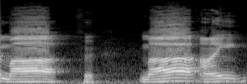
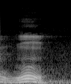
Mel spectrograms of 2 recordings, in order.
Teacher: ਮੰਮਾ ਮੂੰਹ ਰਾਹੀਂ ਨਹੀਂ ਬੋਲਣਾ, ਮੰਮਾ ਨੱਕ ਰਾਹੀਂ ਬੋਲਿਆ ਜਾਂਦਾ ਹੈ।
